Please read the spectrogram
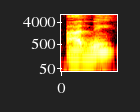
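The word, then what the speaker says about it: Adonai: Adni, we pronounce it, right?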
